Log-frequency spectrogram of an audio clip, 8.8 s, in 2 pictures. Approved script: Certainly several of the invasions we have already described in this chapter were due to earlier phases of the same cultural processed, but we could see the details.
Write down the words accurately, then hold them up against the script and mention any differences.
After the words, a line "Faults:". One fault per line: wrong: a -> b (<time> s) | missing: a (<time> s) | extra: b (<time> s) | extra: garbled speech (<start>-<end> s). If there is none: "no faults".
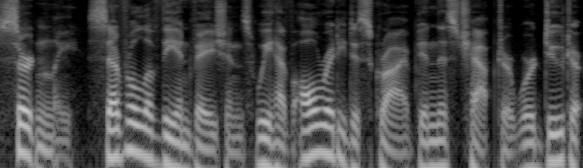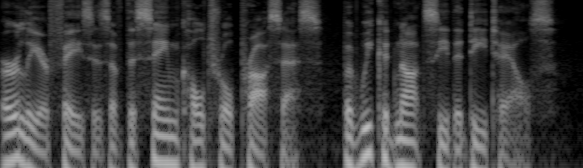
Certainly several of the invasions we have already described in this chapter were due to earlier phases of the same cultural process, but we could not see the details.
Faults:
wrong: processed -> process (6.2 s)
extra: not (7.4 s)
